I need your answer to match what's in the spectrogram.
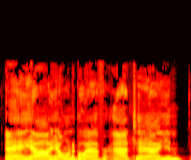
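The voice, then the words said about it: Exaggerated thick Southern Tennessee accent. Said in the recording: “they expected my accent to be a lot thicker when they heard that I was from Tennessee ... I probably vary the intensity of my accent ... I have a southern accent ... people are disappointed that I'm not just like”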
